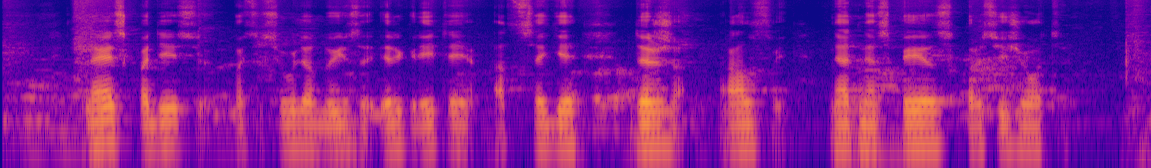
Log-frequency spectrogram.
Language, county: Lithuanian, Kaunas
